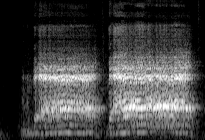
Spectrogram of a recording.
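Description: Two long, loud bleats from a goat, separated by a brief pause, each a strained, wavering cry with no talking around them.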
